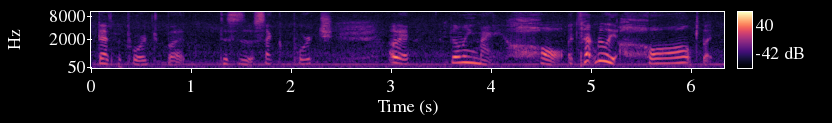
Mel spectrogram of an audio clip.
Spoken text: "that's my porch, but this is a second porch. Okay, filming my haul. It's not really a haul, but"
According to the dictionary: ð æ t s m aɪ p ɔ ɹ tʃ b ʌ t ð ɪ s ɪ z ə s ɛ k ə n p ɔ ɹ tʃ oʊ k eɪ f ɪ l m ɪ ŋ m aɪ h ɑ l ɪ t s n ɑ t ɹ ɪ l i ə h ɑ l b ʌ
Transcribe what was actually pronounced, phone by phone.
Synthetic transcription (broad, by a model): ð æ t s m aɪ p ɔ ɹ tʃ b ʌ t ð ɪ s ɪ z ə s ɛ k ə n p ɔ ɹ tʃ oʊ k eɪ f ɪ l ɪ ŋ m aɪ h ɑ l ɪ t s n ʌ t ɹ ɪ l i ə h ɑ l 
